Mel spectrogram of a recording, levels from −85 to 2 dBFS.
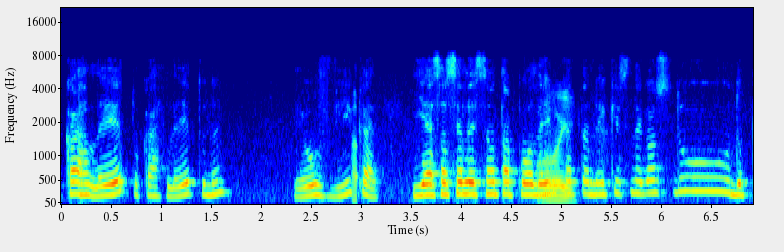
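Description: Nothing stood out on listening to this speech; the sound carries the band-limited character of a call path, with nothing above about 8 kHz.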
